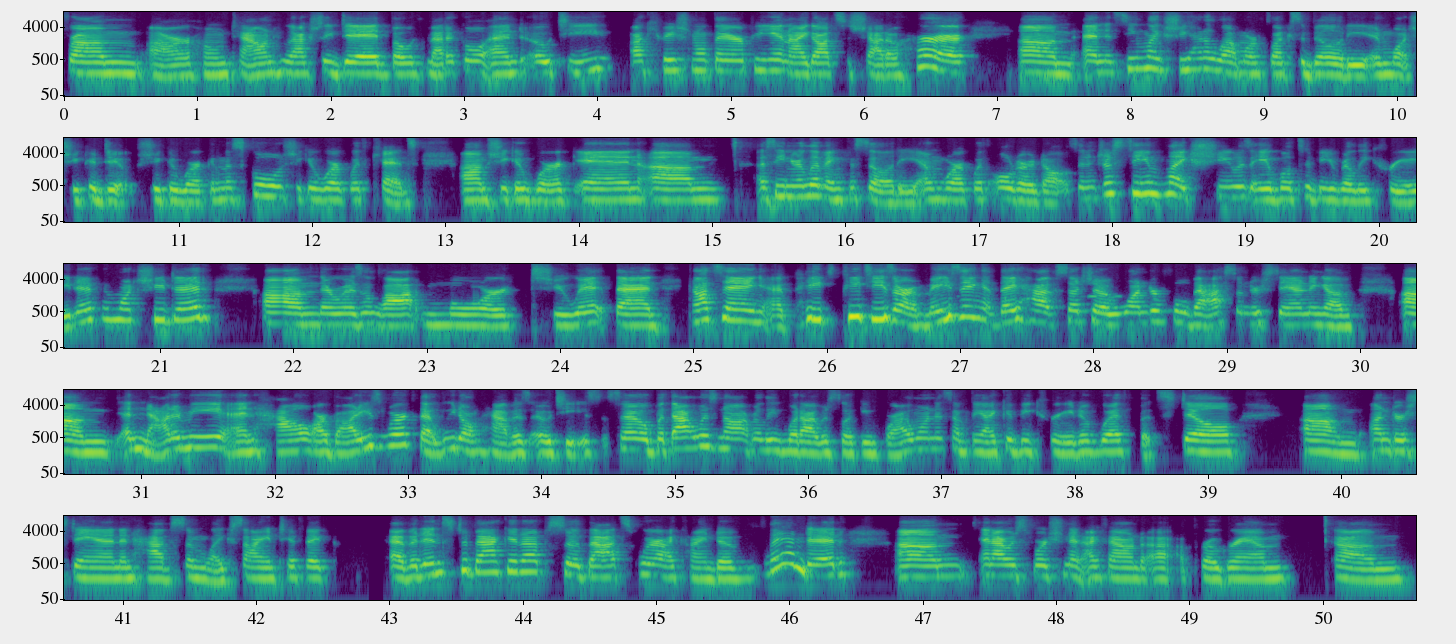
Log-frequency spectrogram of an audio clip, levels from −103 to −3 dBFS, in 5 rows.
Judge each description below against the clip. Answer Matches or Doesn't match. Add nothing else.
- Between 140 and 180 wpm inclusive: Doesn't match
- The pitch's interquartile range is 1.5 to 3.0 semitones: Doesn't match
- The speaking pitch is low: Doesn't match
